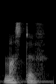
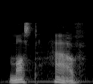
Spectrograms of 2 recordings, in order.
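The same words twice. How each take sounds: First: 'Have' is reduced and joined onto 'must'. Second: Both words are said fully and separately.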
